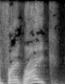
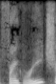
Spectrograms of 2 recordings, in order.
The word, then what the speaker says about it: Reich: He didn't say Frank Reich. He called him like Frank Reach, I think, or something.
